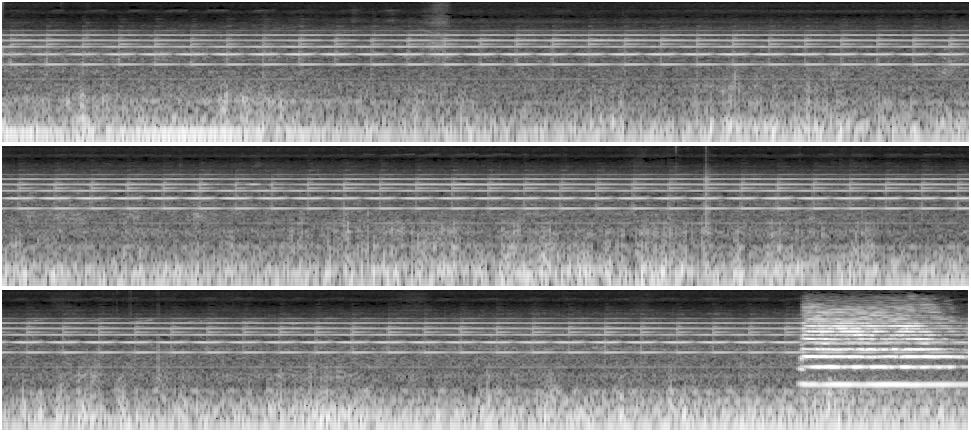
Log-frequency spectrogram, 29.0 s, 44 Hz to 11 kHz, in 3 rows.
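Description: Freight train of coal wagons rolling by with a low rumble, over a steady high ringing tone. Near the end the lead locomotive, TasRail DQ-class 2008, sounds its horn once for about a second and a half.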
